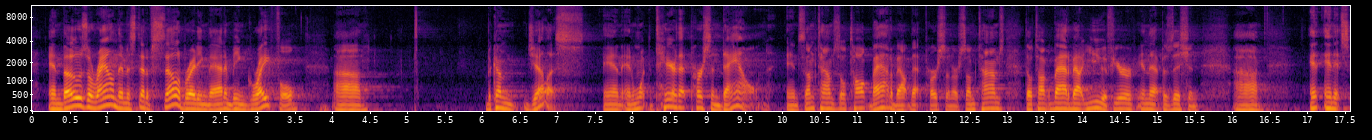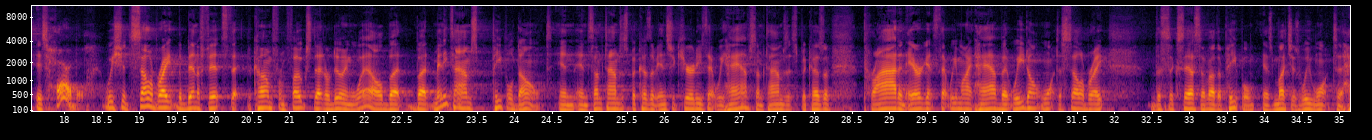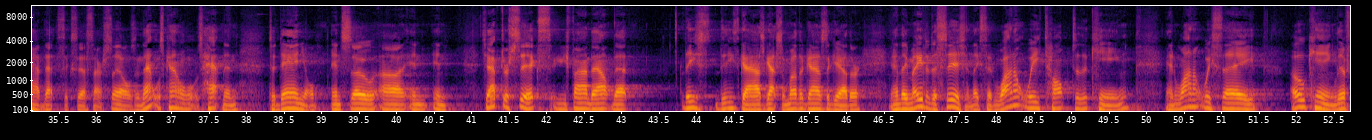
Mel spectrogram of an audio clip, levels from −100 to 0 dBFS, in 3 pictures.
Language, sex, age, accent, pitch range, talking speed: English, male, 50-69, American, 115-140 Hz, 180 wpm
